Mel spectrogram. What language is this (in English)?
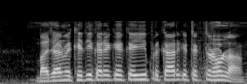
Bhojpuri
